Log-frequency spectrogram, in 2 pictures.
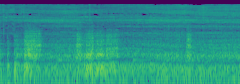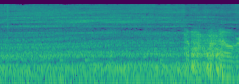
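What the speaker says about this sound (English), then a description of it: "We're going to actually try the su-vgun on the other side just for comparison." A sous vide gun torch roaring steadily as it sears a ribeye steak, a continuous close broadband hiss with a few brief louder bursts, no talking.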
